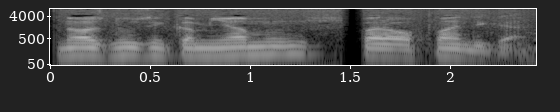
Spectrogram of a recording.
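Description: Man, lowish voice, slow deliberate drill delivery, dull lo-fi tape sound. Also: dark tone. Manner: slow, deliberate, evenly paced drill responses. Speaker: language course drill speaker. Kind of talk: scripted language drill.

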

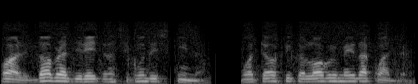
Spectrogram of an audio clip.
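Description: A man reading scripted language-lesson sentences in a deliberate, clearly enunciated way. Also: medium pitch, darkish tone, slight background noise. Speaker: language drill reader and dialogue speaker. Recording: muffled lo-fi language tape.

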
